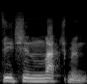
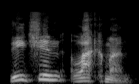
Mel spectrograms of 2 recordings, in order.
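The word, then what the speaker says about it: Dichen Lachman: round of applause for the amazing performance of dein lman in this episode who's that Miss Casey good God Jose sorry the way you pronounce names just throws me off so much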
